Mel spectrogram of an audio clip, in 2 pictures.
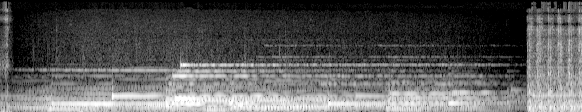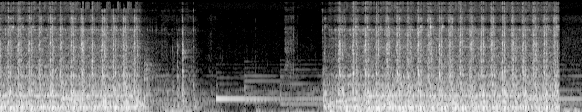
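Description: A sewing machine stitches fabric hems in two loud bursts of rapid, rhythmic mechanical clatter. Quieter handling sounds come before and between the bursts, and no one talks.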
